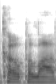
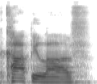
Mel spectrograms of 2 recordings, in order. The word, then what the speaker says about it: Kopylov: Roman Kopylov, of course. Or Kopylov, I believe it's pronounced.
